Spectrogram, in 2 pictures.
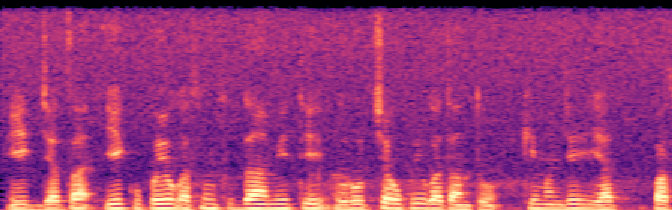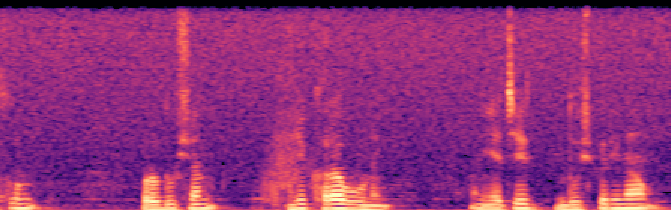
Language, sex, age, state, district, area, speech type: Marathi, male, 30-45, Maharashtra, Hingoli, urban, spontaneous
